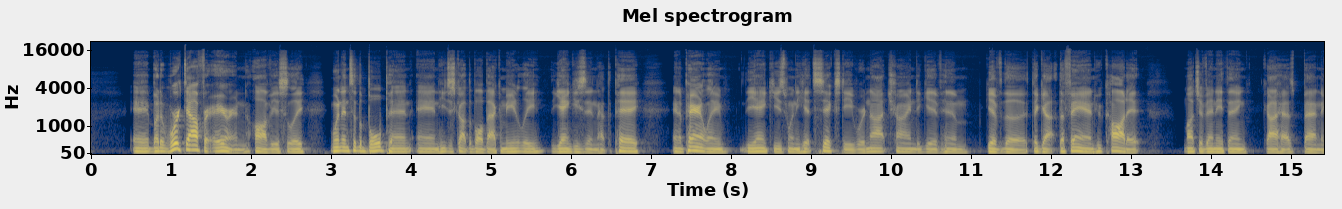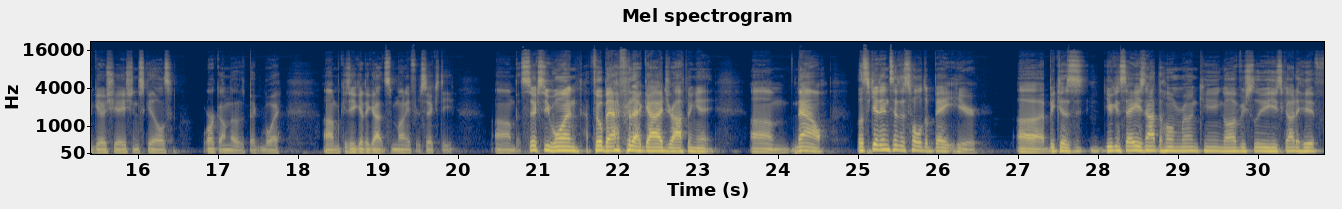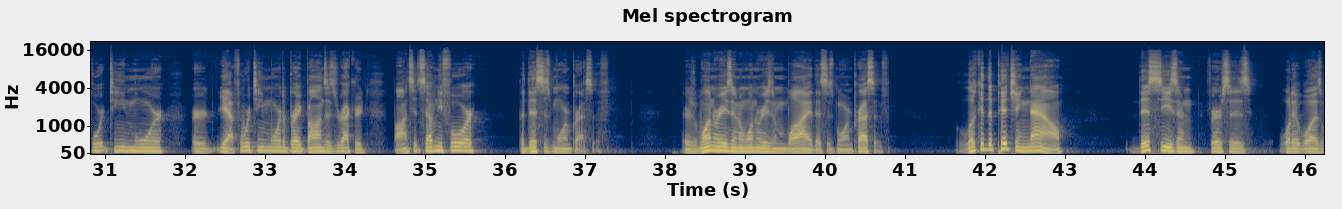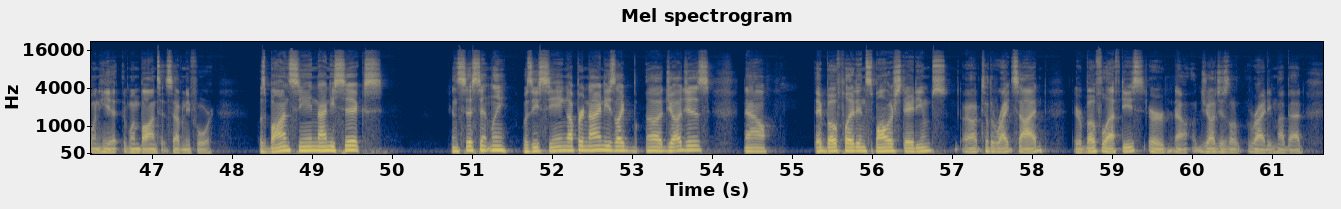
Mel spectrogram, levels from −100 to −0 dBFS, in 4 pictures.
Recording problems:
none

